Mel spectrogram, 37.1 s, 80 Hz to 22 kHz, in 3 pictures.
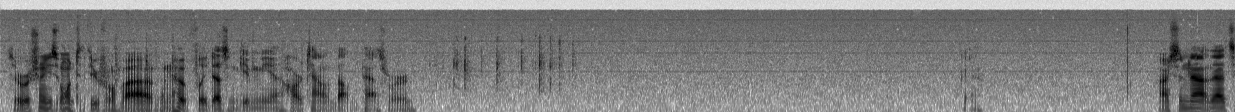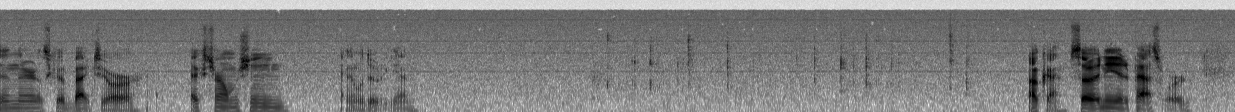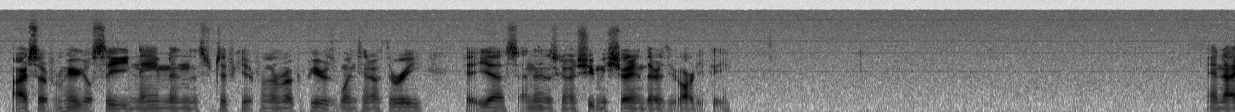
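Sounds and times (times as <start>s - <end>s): keyboard keys tapped quickly: 4.3s - 5.8s, 18.3s - 19.8s, 20.4s - 22.1s.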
